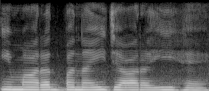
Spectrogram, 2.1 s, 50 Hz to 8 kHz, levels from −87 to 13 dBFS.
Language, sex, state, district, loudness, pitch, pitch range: Hindi, female, Uttar Pradesh, Jyotiba Phule Nagar, -12 LUFS, 205 Hz, 195-210 Hz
